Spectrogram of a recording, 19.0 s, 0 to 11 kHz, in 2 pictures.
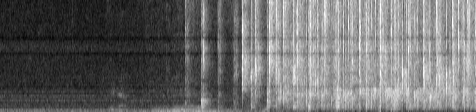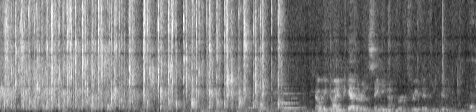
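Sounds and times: crowd applauding: 3.5 - 15.5.

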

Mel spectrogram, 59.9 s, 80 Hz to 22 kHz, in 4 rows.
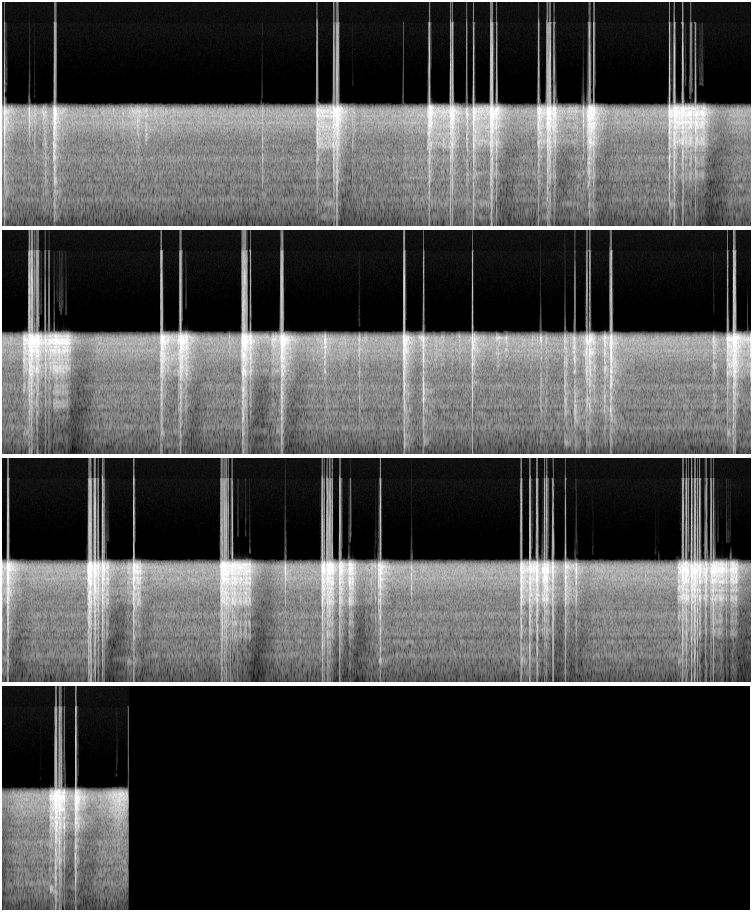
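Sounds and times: steady low hum: 0.0 - 47.5
welder arc crackling: 6.3 - 7.1, 8.0 - 12.2, 13.2 - 14.4, 15.1 - 16.6, 18.1 - 21.5, 29.2 - 30.5, 31.6 - 32.9, 34.3 - 38.2, 40.3 - 41.7, 43.5 - 45.0, 45.9 - 47.5.

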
